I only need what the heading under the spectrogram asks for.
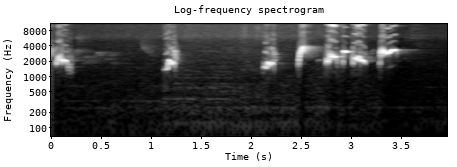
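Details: Caged Red-whiskered bulbul from Thailand giving a training song: short bright whistled notes, some rising and falling, in scattered bursts with gaps of about a second, ending in a quick cluster of three or four notes.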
